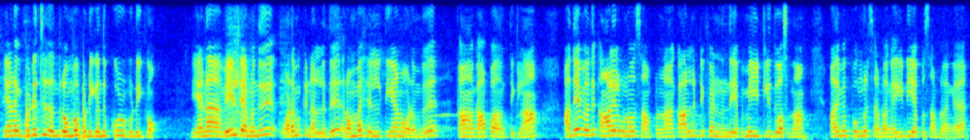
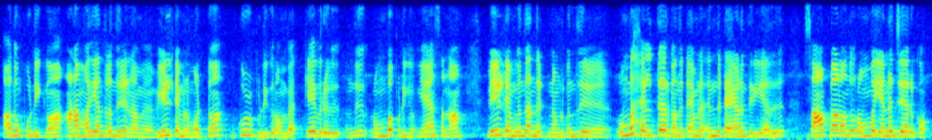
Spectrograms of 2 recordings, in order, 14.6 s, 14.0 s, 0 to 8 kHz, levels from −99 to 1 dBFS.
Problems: none marked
